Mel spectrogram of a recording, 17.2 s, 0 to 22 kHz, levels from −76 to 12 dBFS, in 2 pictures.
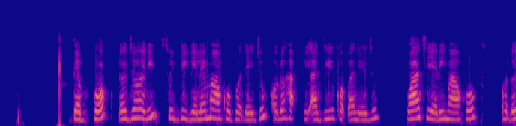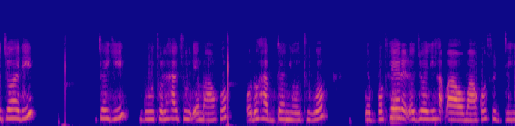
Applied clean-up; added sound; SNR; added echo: none; Brass instrument + Tap / Glass; 16 dB; none.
